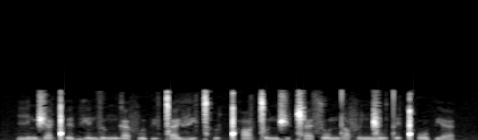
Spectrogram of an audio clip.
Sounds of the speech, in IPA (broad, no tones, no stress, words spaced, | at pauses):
ind͡ʒæǃʼe bʲenzɯŋɡæ fɯpʲɯǀæ vʲeǀʰɯ ǃʰɑǀɯnd͡ʒiǁæ sondɑfe ŋ͡ǁute ǃʰopʲæ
